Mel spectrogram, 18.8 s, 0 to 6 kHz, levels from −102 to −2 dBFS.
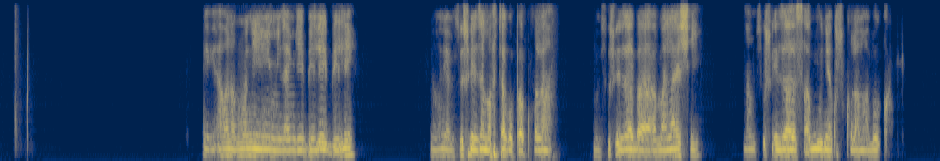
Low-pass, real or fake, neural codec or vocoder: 5.4 kHz; fake; codec, 16 kHz, 2 kbps, FreqCodec, smaller model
